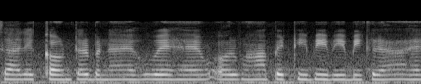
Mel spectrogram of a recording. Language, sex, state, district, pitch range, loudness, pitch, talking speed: Hindi, female, Bihar, Kaimur, 225-230 Hz, -17 LUFS, 230 Hz, 185 wpm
